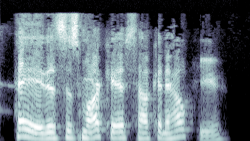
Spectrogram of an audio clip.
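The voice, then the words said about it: Customer service voice. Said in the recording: “do your customer service voice ... That is different.”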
